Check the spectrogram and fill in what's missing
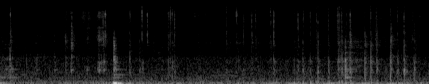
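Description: Long fingernails tap and scratch the hollow plastic head and bumpy bendable legs of a small red Angry Birds plastic phone tripod. Rapid light clicky taps and scratches run throughout, with one louder knock near the start, each tap dying away almost instantly over a low background rumble.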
